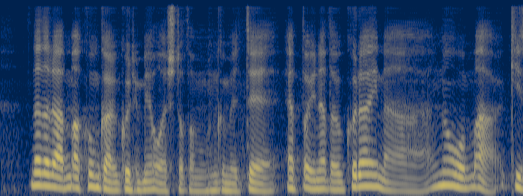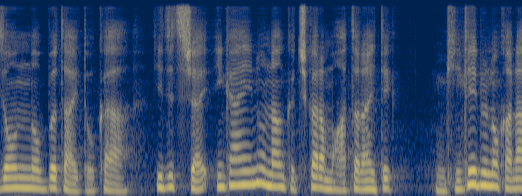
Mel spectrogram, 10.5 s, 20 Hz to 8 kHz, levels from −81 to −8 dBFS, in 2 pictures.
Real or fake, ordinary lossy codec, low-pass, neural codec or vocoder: fake; none; 7.2 kHz; codec, 16 kHz, 0.3 kbps, FocalCodec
